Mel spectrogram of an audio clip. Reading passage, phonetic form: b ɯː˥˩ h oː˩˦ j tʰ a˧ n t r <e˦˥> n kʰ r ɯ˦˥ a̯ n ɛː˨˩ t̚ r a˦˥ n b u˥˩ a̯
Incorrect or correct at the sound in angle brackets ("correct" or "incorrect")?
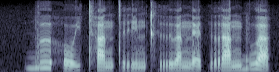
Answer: incorrect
